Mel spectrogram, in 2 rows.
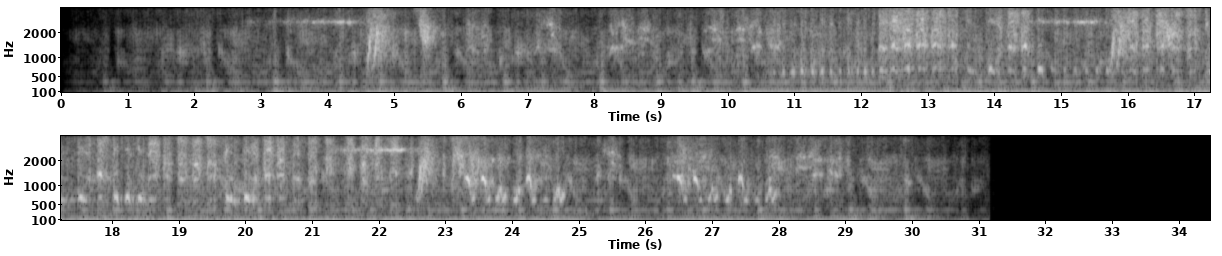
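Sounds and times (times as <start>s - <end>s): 
didgeridoo: 0.0s - 31.2s
laughter: 9.7s - 25.6s, 26.3s - 29.1s.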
